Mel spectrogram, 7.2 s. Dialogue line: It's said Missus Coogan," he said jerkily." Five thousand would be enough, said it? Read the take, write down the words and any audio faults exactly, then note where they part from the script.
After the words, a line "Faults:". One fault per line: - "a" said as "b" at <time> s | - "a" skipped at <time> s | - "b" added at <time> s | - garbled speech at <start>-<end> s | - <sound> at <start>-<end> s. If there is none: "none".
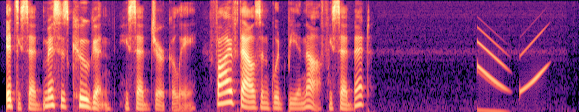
It's said Missus Coogan," he said jerkily." Five thousand would be enough, said it?
Faults:
- chirp at 6.0-6.9 s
